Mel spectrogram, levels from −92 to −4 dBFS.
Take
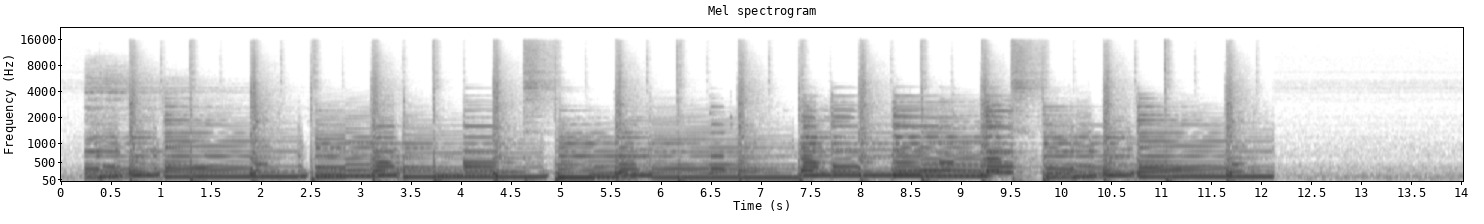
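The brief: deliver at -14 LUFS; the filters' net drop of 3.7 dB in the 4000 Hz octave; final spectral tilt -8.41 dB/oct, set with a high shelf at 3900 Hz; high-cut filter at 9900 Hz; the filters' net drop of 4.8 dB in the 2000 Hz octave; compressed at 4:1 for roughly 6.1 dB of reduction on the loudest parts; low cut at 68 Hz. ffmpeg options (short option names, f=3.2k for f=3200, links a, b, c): -af "highpass=68,lowpass=9.9k,equalizer=f=2k:t=o:g=-6,highshelf=f=3.9k:g=3.5,equalizer=f=4k:t=o:g=-5,acompressor=threshold=-34dB:ratio=4,volume=24dB"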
